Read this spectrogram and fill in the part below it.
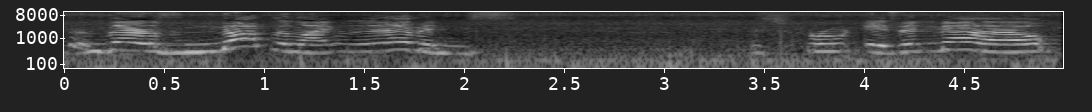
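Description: A woman reading a picture book aloud in a theatrical, drawn-out way, outdoors and a little way from the camera's mic. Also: sits high, sharp tone, slight background noise, rough recording. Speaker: reader. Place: outdoors on a garden bench.

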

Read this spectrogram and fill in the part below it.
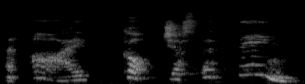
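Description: Tired grubby little storybook fairy done by a woman, breathy, keen to help, echoey room. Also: high voice, huge pitch swings, extremely slow, fairly bright tone, voice pushed up, full character voice. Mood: panting, eager. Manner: panting, breathy delivery. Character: tired, grimy little tooth fairy, eager and helpful. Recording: roomy, distant mic, faint noise.

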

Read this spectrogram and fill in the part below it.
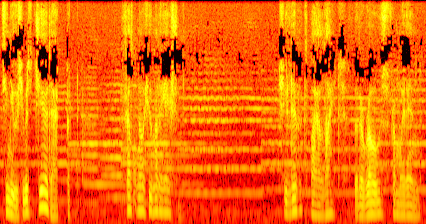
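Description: An actor in a radio drama playing a reflective man narrating his small-town boyhood in a measured, expressive way. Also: lowish voice, close to an everyday voice. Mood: reflective, grave. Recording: home cassette transfer, music underneath.

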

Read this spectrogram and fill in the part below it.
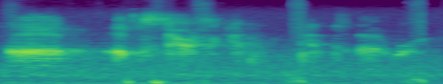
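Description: A man's voice: sits low, level tone, normal speed. A man playing a family multiplayer game, chatting casually and thinking aloud in a hesitant way over voice chat. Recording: muffled lo-fi voice chat, faint noise.

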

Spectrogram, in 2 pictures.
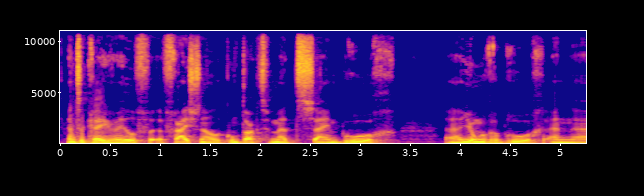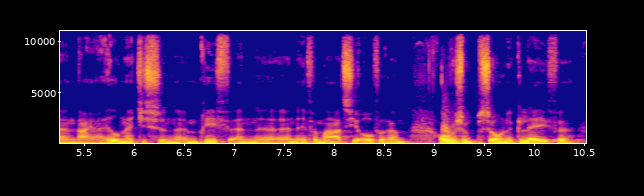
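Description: A man's voice: lowish voice, level tone, moderate pace, warm tone, slightly rough. A man in his thirties telling his story in a documentary interview, hesitant with many fillers and restarts. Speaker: metal detectorist interviewee. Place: studio against plain backdrop.

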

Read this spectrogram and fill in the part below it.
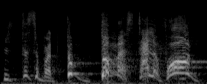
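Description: A tiny mischievous kobold, with a very high, shrill voice that leaps all over. He stammers and exclaims like an excitable child in a children's radio play. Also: moderate pace, creaky, very noisy, heavily acted. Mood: frustrated, puzzled. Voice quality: squeaky, shrill.

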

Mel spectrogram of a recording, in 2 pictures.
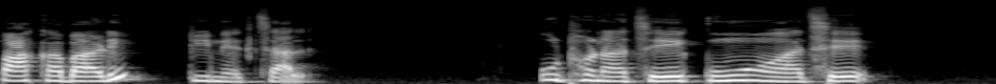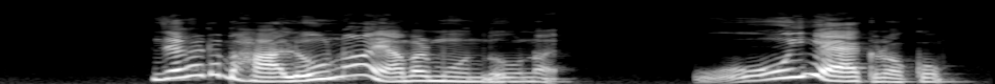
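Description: A woman narrator reading a short story aloud in an expressive, scripted storytelling style. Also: mid-range voice, slow, long pauses. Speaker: audiobook narrator.

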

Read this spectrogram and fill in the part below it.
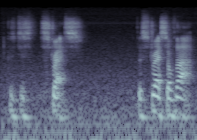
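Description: A young man in his twenties talks on a solo podcast, meandering loosely and stuffing his talk with fillers. His voice sits fairly high with a gravelly, fry-edged texture. A faint low rumble hangs under the desk mic off to his side. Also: flat delivery, takes it slowly, a bit bright. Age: 20s. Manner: chatty and meandering, full of fillers. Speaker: podcast host. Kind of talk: rambling solo podcast chat. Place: small bedroom at home. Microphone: desk mic set off to the side.

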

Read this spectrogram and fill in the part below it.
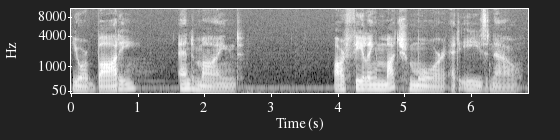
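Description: A man narrating a scripted guided meditation in a soothing, gentle manner. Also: on the low side, slight background noise. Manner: soothing, unhurried, gentle phrasing.

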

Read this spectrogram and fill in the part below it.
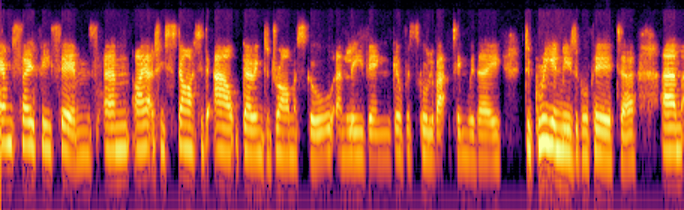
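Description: Woman panelist, low voice, muffled dry call audio, quick with ums. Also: no echo. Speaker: digital marketing lead, panelist. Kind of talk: panel self-introduction. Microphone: video call.

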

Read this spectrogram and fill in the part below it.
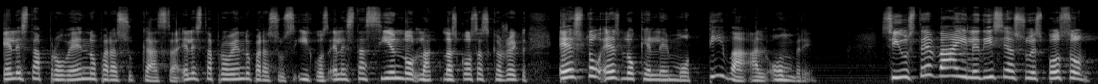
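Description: A middle-aged woman pastor from Texas preaching a sermon on a large church stage into a handheld mic, animated and playful, acting out quoted voices. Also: fairly high pitch. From Texas, United States. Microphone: handheld microphone.

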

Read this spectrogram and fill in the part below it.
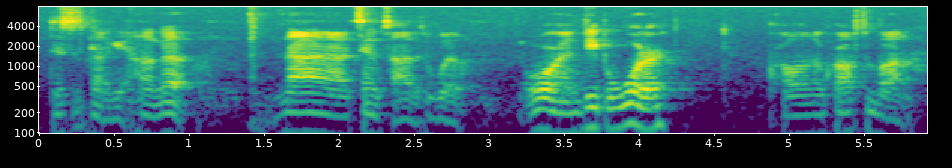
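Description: A man's voice: low voice, fairly even intonation, a little fast, echoey room. A man in his thirties giving casual, unscripted fishing-vlog style tips to camera, correcting himself as he goes, indoors at home. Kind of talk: casual instructional product talk to camera. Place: indoors, home room with windows. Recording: noisy home camera audio.

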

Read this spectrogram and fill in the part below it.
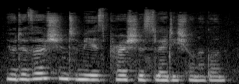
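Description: An actress in a radio drama playing an imperious, coolly poised Empress, measured and commanding, with a breathy voice. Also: female voice, mid-range voice, a little hiss or hum, lightly acted, poor audio. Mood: regal, commanding.

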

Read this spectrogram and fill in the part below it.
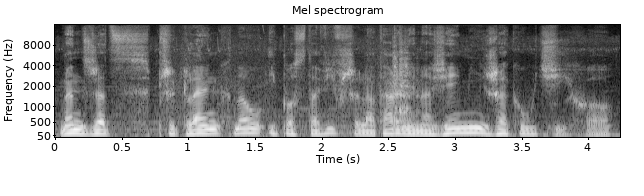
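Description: A man narrating a literary story for an audio drama in a measured, expressive and solemn way. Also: on the low side, music in the background.

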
